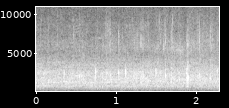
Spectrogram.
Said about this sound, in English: but the crowd applaud nonetheless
